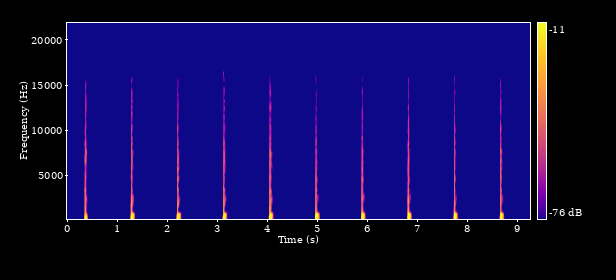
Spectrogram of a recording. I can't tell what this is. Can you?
Bloop Jar
Blop, Cartoon, Funny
